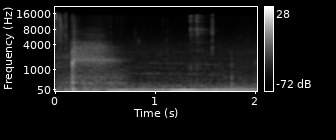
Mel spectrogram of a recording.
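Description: Two computer mouse clicks in quick succession at the start, then a faint low hum.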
